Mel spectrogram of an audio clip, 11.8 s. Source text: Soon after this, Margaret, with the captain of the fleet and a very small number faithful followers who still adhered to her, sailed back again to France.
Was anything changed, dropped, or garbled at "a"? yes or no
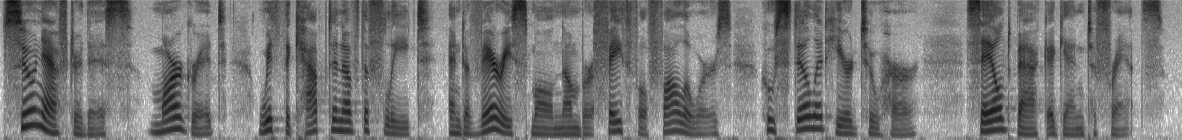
no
